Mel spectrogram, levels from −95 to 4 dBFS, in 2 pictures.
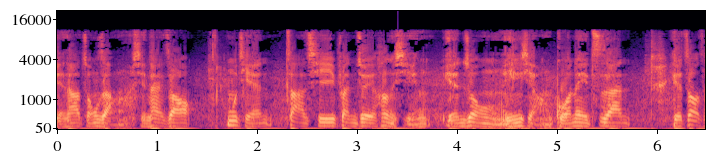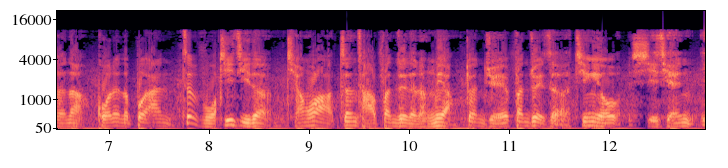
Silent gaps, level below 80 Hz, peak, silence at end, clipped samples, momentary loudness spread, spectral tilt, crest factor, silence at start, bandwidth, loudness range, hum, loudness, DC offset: none; -38 dBFS; 0 dBFS; 0 s; under 0.1%; 5 LU; -3.5 dB/octave; 14 dB; 0 s; 11.5 kHz; 2 LU; none; -14 LUFS; under 0.1%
